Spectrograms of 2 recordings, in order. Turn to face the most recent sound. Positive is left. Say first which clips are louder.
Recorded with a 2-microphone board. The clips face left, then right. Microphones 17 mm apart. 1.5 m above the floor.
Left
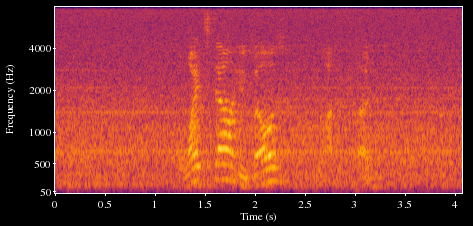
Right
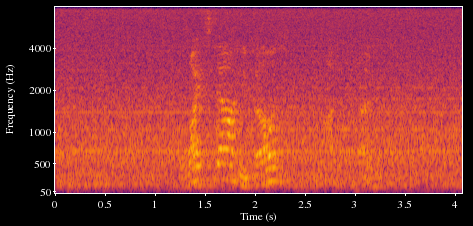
# left 4 dB
turn(degrees=80)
